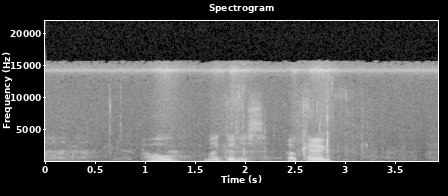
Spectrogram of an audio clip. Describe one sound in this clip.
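An elderly man speaks in short, lively bursts nearby.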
